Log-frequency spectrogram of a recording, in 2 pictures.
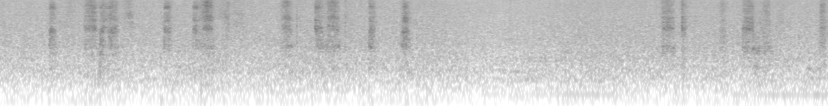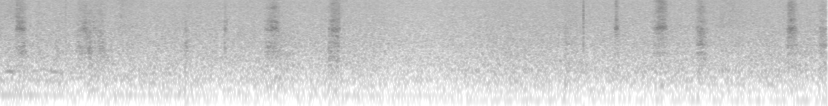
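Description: Pen strokes scratching across paper as kanji characters are written, a steady series of short, soft scraping marks with brief pauses between them, quiet and close with no voices.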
